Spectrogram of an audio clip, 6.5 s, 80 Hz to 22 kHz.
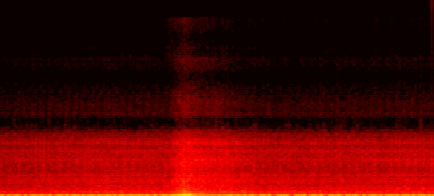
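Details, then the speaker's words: Triumph Hurricane X75 triple with rebuilt carbs, pilot screws richened slightly and left-hand carb adjustment corrected, not fully warm: steady, even low idle with one quick blip dropping cleanly back; normal idle. "That's better. So we're getting there. Without a road test, we're not going to be able to do much more, to be honest."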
